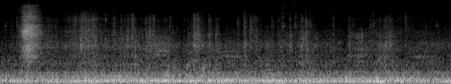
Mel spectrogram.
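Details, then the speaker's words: Daihatsu Sirion on a rough-road test drive after replacing the rack end: steady low road rumble with no clunks or rattles from the front, so the front suspension knock is fixed. "sekarang untuk suaranya enak ya enggak ada suara geletakgutuk di bagian"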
